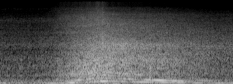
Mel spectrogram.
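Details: 2012 Hyundai Sonata 2.4L GDI at idle with fuel pressure about 730 psi at set point: clean quick throttle blip, note rising smoothly then settling back to idle with no knock or miss; normal rev.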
